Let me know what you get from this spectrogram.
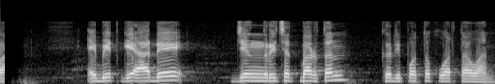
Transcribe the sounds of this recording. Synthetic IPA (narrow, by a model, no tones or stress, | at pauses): ʔɛbit̪̚ɡeadɛ | d͡ʒɨŋɾit͡ʃat̪̚bart̪ɔn | kɨrdipɔt̪ɔkuwart̪awan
